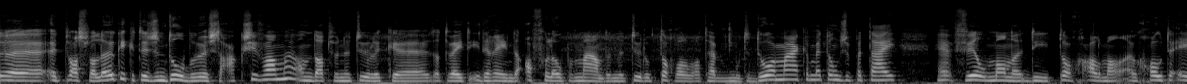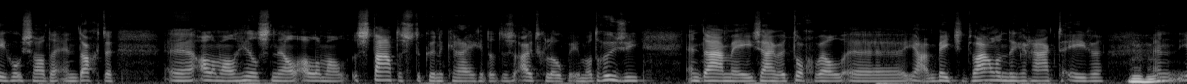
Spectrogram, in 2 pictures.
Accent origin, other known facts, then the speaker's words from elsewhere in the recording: North Brabant, Netherlands; accent: soft G; moved away as an adult; also born or lived in Delft; En nou ja, u kunt het aan mijn zachte G horen. Ik kom uit het Brabantse land en ik ben op 22-jarige leeftijd richting Delft vertrokken.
